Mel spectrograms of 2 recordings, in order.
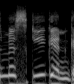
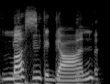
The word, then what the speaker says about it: Muskegon: When we cover a Michigan case, I'm like, oh, yeah, it's Muskegon, guys, not Muskegon.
